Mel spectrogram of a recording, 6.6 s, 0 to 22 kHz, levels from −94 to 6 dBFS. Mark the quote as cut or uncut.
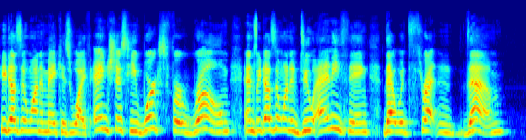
cut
